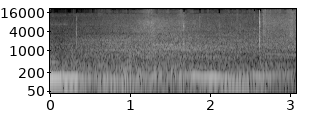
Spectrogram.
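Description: An Infiniti Q50 3.0t twin-turbo engine with a Megan Racing Y pipe and muffler delete idles with a loud, deep exhaust drone, with a brief swell in the rumble partway through as it is revved.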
